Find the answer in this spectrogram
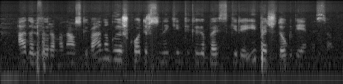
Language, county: Lithuanian, Vilnius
